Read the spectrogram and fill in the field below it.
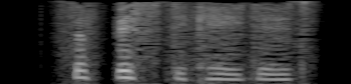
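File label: "sophisticated", English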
